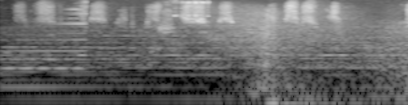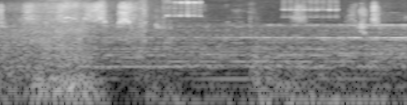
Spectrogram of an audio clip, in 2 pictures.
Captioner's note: whispering voices overlapping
